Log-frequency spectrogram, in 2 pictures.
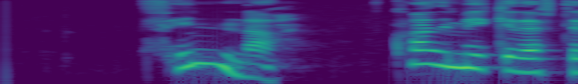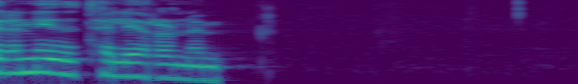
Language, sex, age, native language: Icelandic, female, 60-69, Icelandic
